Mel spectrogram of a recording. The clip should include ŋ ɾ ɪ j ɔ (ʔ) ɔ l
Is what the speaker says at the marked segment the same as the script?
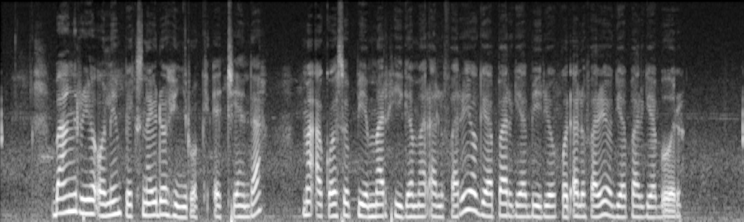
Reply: yes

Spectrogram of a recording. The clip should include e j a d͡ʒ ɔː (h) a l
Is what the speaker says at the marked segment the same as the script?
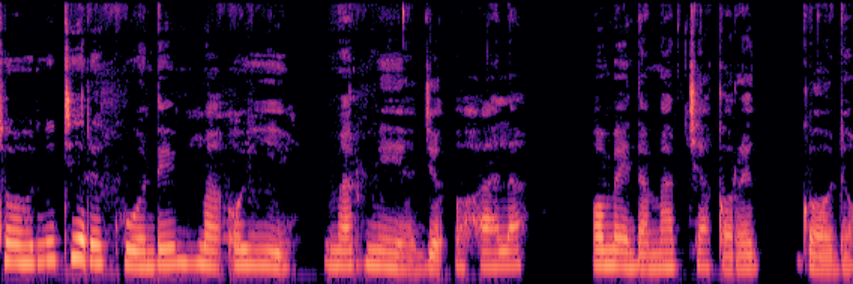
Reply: yes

